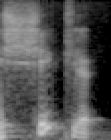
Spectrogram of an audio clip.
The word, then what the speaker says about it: chicle: latex qui est appelé chicle c'est écrit comme chicle mais ça se prononce chicl comme des chicles o le nomcinant les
